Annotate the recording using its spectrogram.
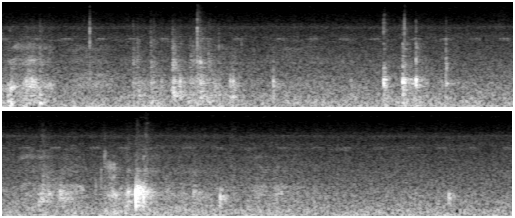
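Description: Faint clicks and rustles of hands handling cables and alligator clamps, scattered over a quiet background.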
